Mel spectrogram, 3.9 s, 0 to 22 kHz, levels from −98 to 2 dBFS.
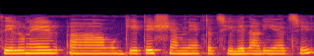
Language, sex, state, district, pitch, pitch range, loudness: Bengali, female, Jharkhand, Jamtara, 200 Hz, 195-215 Hz, -16 LUFS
